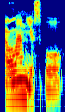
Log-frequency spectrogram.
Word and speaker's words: Alanyaspor: He then goes to the club he's at now, which is called Alanyaspor. Oh, perfect pronunciation there.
